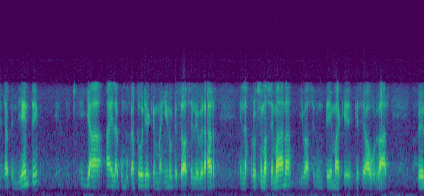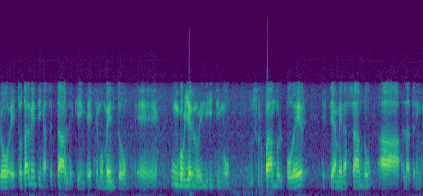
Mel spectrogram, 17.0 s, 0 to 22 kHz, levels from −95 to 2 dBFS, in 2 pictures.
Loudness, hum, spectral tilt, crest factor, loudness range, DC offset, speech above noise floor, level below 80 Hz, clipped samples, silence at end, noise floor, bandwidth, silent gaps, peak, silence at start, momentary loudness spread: -23 LUFS; none; -5 dB/octave; 22 dB; 2 LU; under 0.1%; 30 dB; -76 dBFS; under 0.1%; 0.05 s; -53 dBFS; 4.1 kHz; none; -2 dBFS; 0 s; 12 LU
